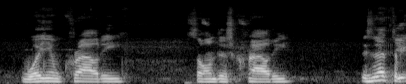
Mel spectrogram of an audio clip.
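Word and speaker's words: Crowdy: Isn't that Crowy? William Crowy. Saunders Crowy. Isn't that the pronounce? That's That's the That's the way to pronounce it. Yeah. William Saunders Crowley.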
